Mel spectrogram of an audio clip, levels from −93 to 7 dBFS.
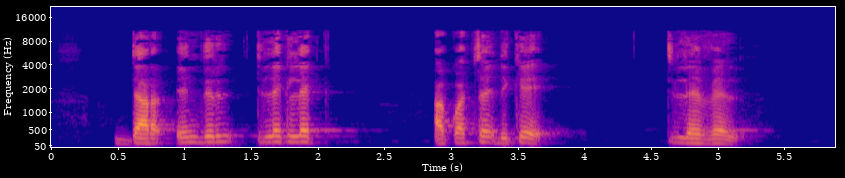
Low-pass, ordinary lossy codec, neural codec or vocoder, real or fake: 10.8 kHz; AAC, 64 kbps; none; real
